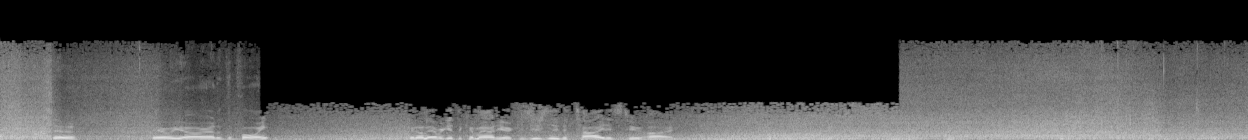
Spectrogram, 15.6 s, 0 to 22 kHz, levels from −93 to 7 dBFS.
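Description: From 3.24 s to 11.24 s the sound drops to an adaptive stream at a lower bitrate. Nothing survives above 5.9 kHz and artefacts thicken, which points to a fall from roughly 128 to 24 kbit/s MP3. Unlike a dropout, quality switches abruptly both ways with no gap.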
